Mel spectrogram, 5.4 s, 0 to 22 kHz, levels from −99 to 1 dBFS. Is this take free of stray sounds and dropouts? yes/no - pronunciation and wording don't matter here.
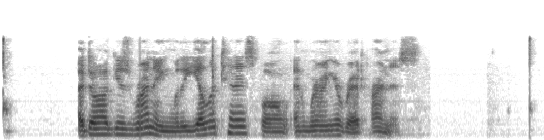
yes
